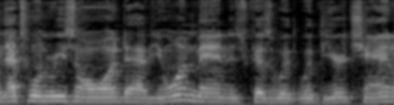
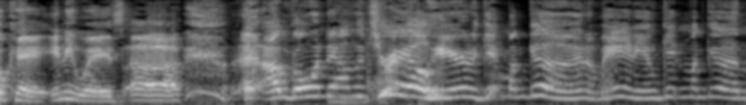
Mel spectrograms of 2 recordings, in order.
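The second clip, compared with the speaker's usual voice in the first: high, laughing mock-girl stage voice; hammed-up actress rushing past his lines; laughing Annie impression; 11 semitones higher, 9 dB louder than usual. Friend imitates co-star covering lines, high and laughing. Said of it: "she would just be like".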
